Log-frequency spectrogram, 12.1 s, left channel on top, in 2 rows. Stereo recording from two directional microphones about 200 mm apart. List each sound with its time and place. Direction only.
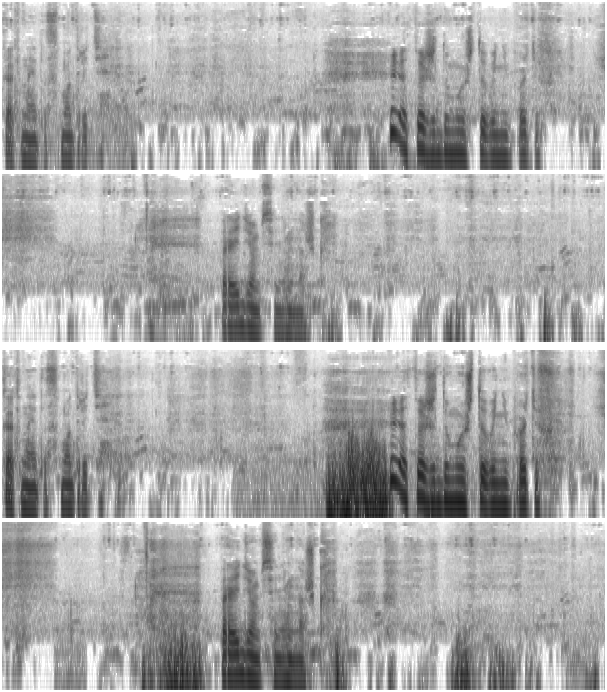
0.0 s speech: 30° right (ahead or behind)
3.3 s speech: 30° right (ahead or behind)
5.9 s dog: 25° right (ahead or behind)
7.3 s sheep: 30° right (ahead or behind)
